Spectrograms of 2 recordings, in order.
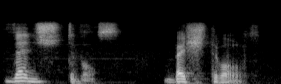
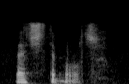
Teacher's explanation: Notice how we drop the second syllable.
